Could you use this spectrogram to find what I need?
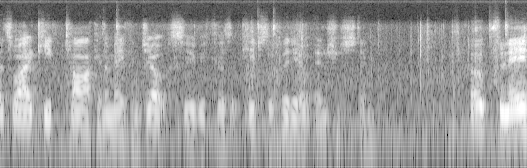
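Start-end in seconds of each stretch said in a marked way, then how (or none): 4.7-5.3 put-on British accent, high-pitched and loud. Narrating his own line while making a video, in a put-on British accent. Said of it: "he said in his best British accent".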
